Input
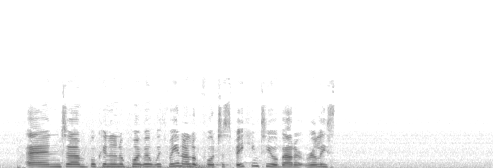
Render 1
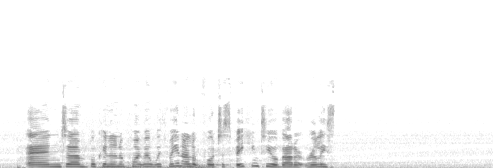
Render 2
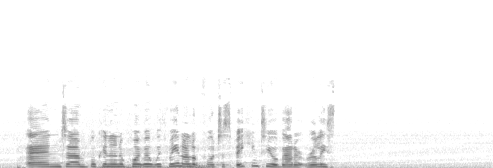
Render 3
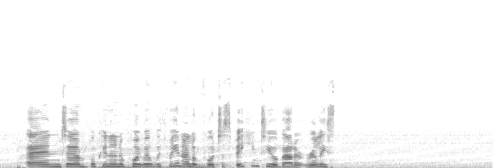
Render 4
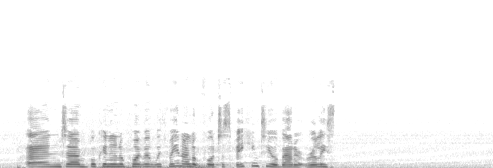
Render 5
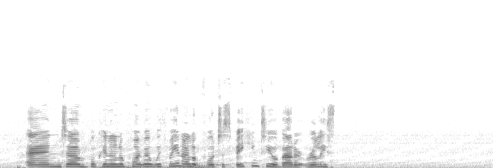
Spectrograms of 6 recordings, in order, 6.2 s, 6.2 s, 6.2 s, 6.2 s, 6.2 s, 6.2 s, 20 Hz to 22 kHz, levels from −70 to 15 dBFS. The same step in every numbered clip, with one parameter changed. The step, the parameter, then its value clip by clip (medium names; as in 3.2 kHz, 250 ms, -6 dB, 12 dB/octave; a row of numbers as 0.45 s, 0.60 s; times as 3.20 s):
Shepard-style phaser, rate: 0.31 Hz, 0.54 Hz, 1.2 Hz, 0.79 Hz, 2.1 Hz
